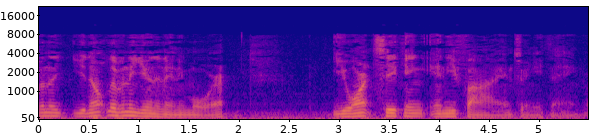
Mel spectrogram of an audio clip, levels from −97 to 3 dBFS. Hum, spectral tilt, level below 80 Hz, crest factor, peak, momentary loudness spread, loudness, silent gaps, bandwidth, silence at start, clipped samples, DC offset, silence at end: none; -6 dB/octave; -52 dBFS; 18 dB; -20 dBFS; 18 LU; -37 LUFS; none; 8.6 kHz; 0 s; under 0.1%; under 0.1%; 0 s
